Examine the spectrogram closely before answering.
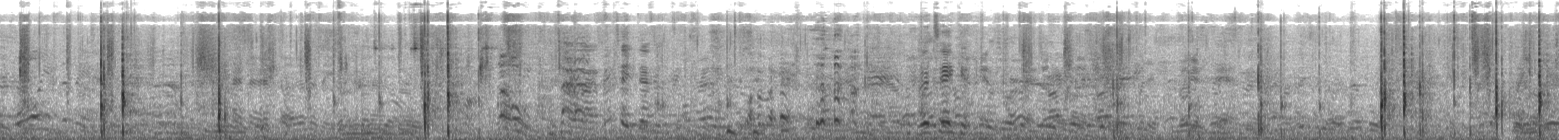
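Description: A ball smacks sharply off paddles and a wall, again and again.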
